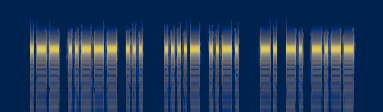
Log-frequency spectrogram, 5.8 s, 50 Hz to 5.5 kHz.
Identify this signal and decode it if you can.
Morse code, heard as a keyed tone, about 25 wpm, 700 Hz. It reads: W2S 4F NNY
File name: Log-in-CW-25wpm-700-Hz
